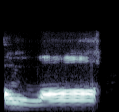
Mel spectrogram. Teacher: گول منہ کرنا, زبان کو اٹھانا, زبان کو ایسا لپیٹنا, اس کا کنارے کو اچھا کر کے پڑھنا, آواز بھاری رہنا. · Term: منہ بھر کے پڑھنا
